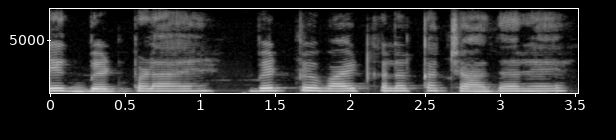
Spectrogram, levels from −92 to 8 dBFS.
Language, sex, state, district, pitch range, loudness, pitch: Hindi, female, Uttar Pradesh, Lucknow, 225-245 Hz, -17 LUFS, 235 Hz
